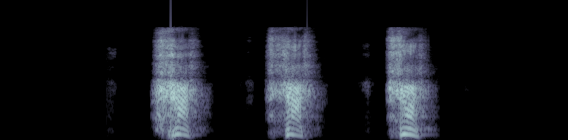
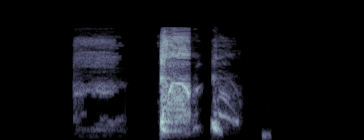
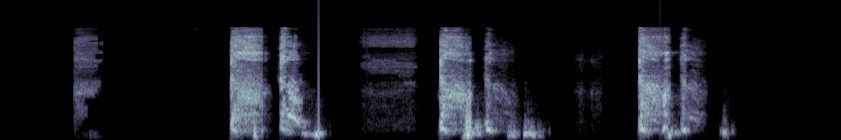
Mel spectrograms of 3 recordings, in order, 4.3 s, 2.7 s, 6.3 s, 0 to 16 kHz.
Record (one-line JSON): {"exhalation_length": "4.3 s", "exhalation_amplitude": 28548, "exhalation_signal_mean_std_ratio": 0.33, "cough_length": "2.7 s", "cough_amplitude": 27744, "cough_signal_mean_std_ratio": 0.29, "three_cough_length": "6.3 s", "three_cough_amplitude": 30204, "three_cough_signal_mean_std_ratio": 0.36, "survey_phase": "alpha (2021-03-01 to 2021-08-12)", "age": "18-44", "gender": "Male", "wearing_mask": "No", "symptom_none": true, "smoker_status": "Never smoked", "respiratory_condition_asthma": false, "respiratory_condition_other": false, "recruitment_source": "REACT", "submission_delay": "1 day", "covid_test_result": "Negative", "covid_test_method": "RT-qPCR"}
